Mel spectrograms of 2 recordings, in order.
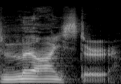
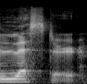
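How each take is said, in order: First: It is said as three syllables, as spelled. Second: It is said as two syllables, like Lester. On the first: This is how it would be read from the spelling. "Czemu nie możemy tego czytać Leicester?" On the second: This is how it is normally read. "to czytamy Lester"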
